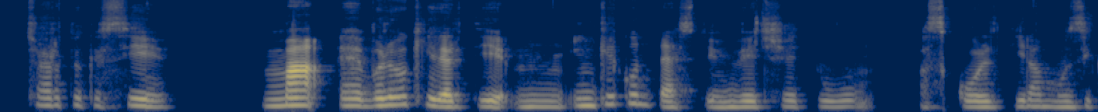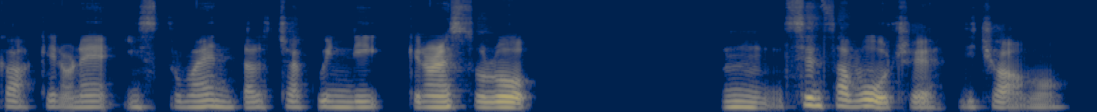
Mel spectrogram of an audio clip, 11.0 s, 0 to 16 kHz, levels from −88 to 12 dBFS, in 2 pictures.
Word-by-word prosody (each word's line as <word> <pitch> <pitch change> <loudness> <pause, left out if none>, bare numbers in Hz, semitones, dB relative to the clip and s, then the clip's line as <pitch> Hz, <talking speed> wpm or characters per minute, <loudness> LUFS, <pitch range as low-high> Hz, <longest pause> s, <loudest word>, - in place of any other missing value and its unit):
Certo 240 0 -10
che 225 - -18
sì. 220 -4 -3 0.5
Ma, 240 +2 +12
ehm, 225 -1 -2
volevo 235 +4 +3
chiederti, 195 -6 +1
mhmm, 190 0 -7
in 230 0 -1
che 270 +4 -8
contesto 190 -12 -7
invece 185 +1 -6
tu 190 0 -12 0.2
ascolti 185 0 -7
la 200 - -8
musica 185 0 -9
che 195 - -12
non - - -9
è 185 0 -5
instrumental, 185 0 -7
cioè 185 0 -11
quindi 180 -1 -6
che - - -10
non 180 0 +3
è 180 - +3
solo 175 -3 +2 0.9
mhmm, 180 -4 -3
senza 230 -3 -1
voce 170 -4 0
diciamo? 165 - -10
190 Hz, 165 wpm, -26 LUFS, 180-210 Hz, 0.9 s, Ma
